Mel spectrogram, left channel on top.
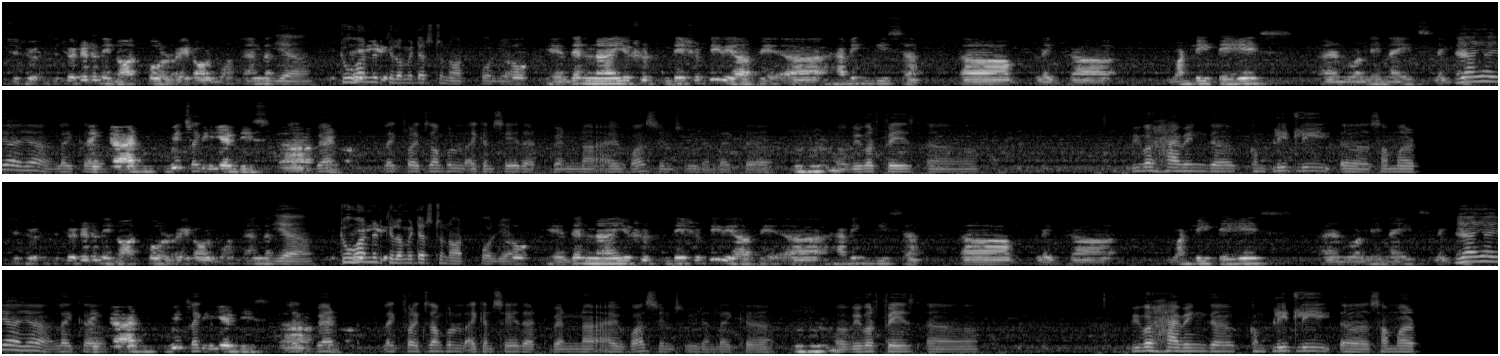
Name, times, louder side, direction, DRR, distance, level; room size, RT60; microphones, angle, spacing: voice 1, 0.7-2.7 3.5-3.8 5.1-9.2 9.6-10.1 10.4-11.1 11.7-12.6 13.2-14.7 15.8-16.3 16.6-18.3 22.9-23.3, left 3 dB, 60° left, 0.5 m, -25 dB
voice 2, 2.7-3.1 3.4-5.2 14.5-16.0 16.8-17.0 17.8-18.3 18.8-22.7 23.0-24.7 25.9-29.1, right 1 dB, 15° right, 0.4 m, -33 dB
2.3 x 2.0 x 2.8 m
head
